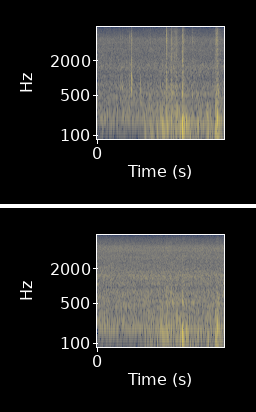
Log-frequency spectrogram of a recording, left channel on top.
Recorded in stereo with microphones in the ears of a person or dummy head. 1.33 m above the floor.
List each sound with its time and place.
0.9 s a cupboard door: 65° left (ahead or behind), 1.2 m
